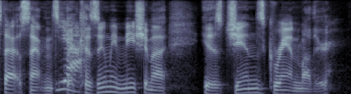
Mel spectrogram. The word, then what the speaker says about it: Mishima: It's actually Mishima. All right. Is everybody ready? Are we good? Only if Yes. you pronounce things right.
